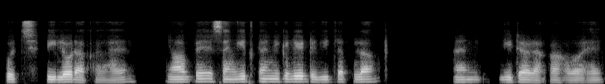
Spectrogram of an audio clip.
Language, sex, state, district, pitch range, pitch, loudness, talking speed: Hindi, male, Maharashtra, Mumbai Suburban, 110-125 Hz, 115 Hz, -18 LUFS, 160 wpm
